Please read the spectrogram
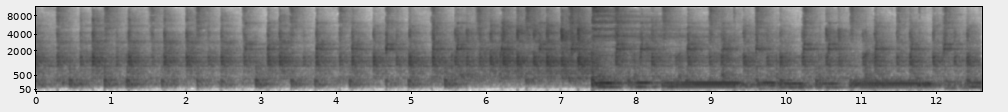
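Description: A live student jazz ensemble playing, with the drums keeping a steady, even beat. About seven seconds in, low held notes from the band join in.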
